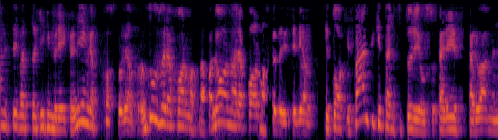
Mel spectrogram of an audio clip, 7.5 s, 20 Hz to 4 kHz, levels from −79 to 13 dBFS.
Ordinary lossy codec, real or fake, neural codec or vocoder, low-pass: AAC, 16 kbps; real; none; 3.6 kHz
